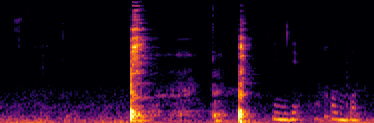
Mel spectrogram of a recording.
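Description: A bowl knocks down onto a hard surface.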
